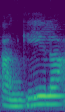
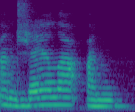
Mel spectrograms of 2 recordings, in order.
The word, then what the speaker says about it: Angela: So the actual pronunciation of the surname would be, and the name can be pronounced Angela, Angela, Angela, Angela, whichever you prefer.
